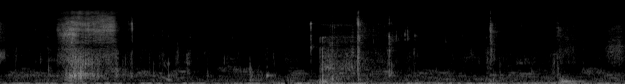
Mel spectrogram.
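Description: Close-miked chewing of a mouthful of food, with scattered small wet clicks and smacks of the mouth. A short breathy rush of noise comes about a second in.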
